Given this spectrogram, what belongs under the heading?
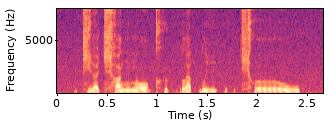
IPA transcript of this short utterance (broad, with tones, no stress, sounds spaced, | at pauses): t͡ɕ i˧ a̯ t͡ɕʰ a˧ ŋ n ɔː˧ kʰ ɯ˥˩ k̚ p l a˥˩ t̚ w i˨˩ ʔ | t͡ɕʰ ɤː˩˦ w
